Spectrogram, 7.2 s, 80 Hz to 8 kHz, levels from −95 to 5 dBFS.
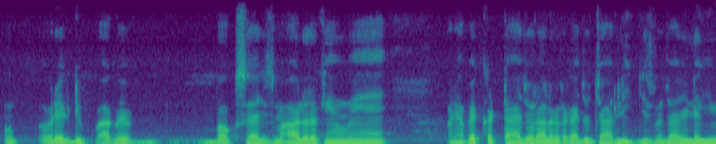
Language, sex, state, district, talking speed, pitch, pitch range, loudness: Hindi, male, Uttar Pradesh, Jalaun, 225 wpm, 130 Hz, 130-135 Hz, -25 LUFS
